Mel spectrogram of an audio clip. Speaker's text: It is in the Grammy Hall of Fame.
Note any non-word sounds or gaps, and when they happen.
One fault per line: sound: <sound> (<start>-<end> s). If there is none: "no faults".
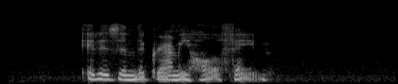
no faults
